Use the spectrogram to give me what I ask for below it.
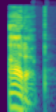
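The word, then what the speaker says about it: àrab: lo que significa que B se pronuncia como P. árab árabe d se pronuncia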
